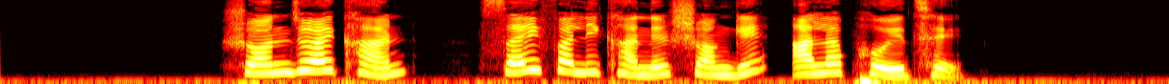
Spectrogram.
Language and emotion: Bengali, neutral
